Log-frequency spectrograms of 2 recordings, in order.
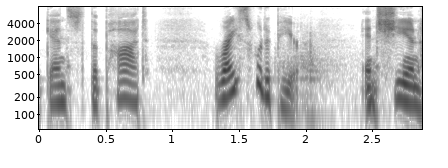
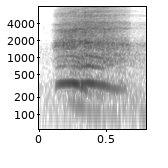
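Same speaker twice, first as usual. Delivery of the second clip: sharp gasp; 12 semitones higher than usual. Acted. Narrator gasps at suspense.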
